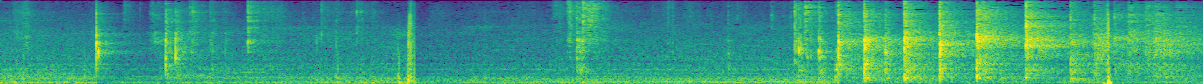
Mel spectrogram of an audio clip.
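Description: Small Mivi Play Bluetooth speaker tumbling down stone stairs, knocking against the steps. A few scattered knocks come first, then a quick run of clattering knocks near the end as it falls the rest of the way.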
